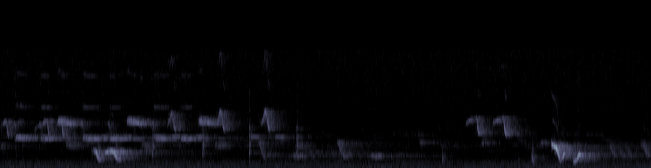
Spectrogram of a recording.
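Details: Nightingale singing in a varied mix of high whistles, warbled notes and chirps, some sliding downward, with a louder buzzy phrase near the end over faint background noise.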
